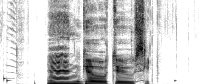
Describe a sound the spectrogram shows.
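A bright musical game jingle plays.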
